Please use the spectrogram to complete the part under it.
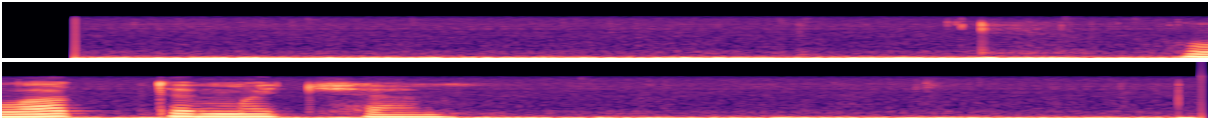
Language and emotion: Russian, neutral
